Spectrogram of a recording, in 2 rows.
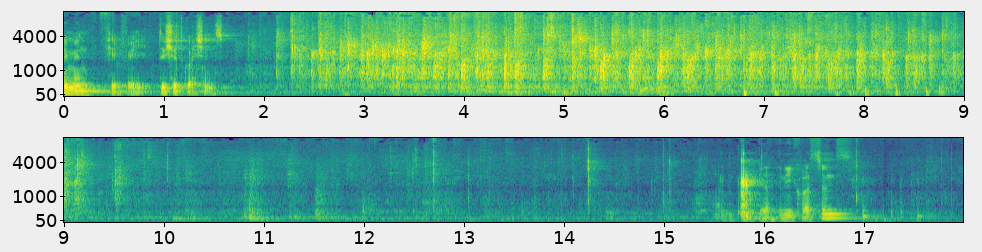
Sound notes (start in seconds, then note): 2.1 applause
